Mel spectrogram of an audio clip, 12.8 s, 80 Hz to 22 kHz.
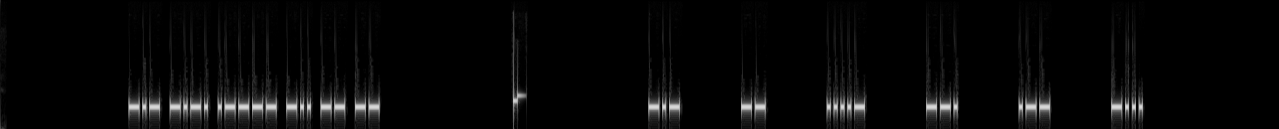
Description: Morse code, heard as a keyed tone, about 36 wpm, spaced as for 18 wpm, 700 Hz. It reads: KC1DMM KM4GWB
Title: USA Call Signs - 6x Character Spacing - 35wpm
